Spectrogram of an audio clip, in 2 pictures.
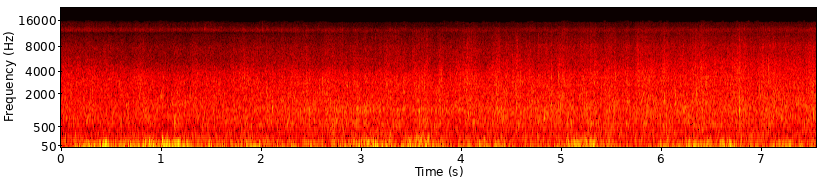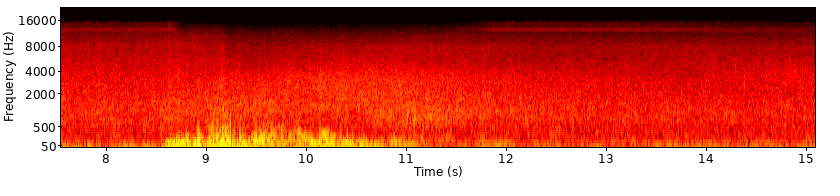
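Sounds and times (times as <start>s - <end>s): wind buffeting microphone: 0.1s - 12.3s.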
